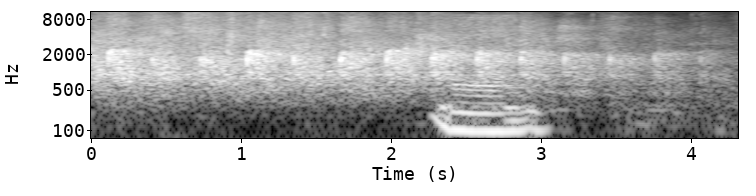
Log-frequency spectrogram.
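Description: A church congregation at a Korean Sunday service claps in steady encouragement, a sustained wash of many hands that slowly fades, with a low musical tone briefly rising underneath partway through.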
